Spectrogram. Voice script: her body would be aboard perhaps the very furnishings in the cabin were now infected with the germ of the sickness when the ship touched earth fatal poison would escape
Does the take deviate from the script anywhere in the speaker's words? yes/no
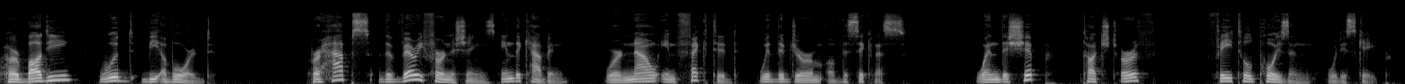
no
